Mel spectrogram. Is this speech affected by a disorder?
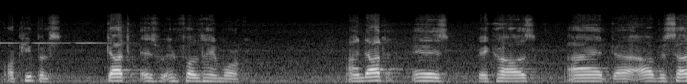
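Yes: cerebral palsy.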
